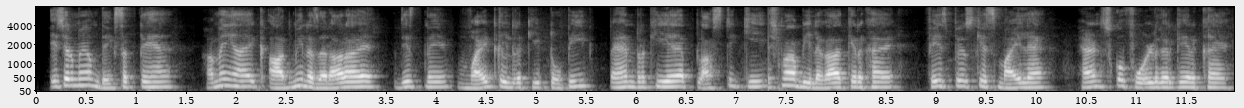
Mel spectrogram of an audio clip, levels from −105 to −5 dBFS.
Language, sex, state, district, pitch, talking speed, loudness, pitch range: Hindi, male, Chhattisgarh, Raigarh, 180 Hz, 205 wpm, -24 LUFS, 165-190 Hz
